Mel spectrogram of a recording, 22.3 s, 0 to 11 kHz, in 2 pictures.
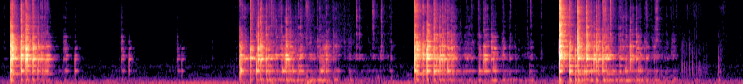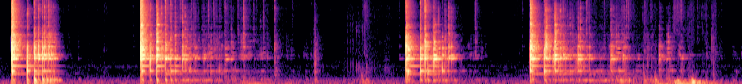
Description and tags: Rolling Can Sound 1
Rolling Can Sound. I Used AT2020 microphone.
can, rolling, tin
